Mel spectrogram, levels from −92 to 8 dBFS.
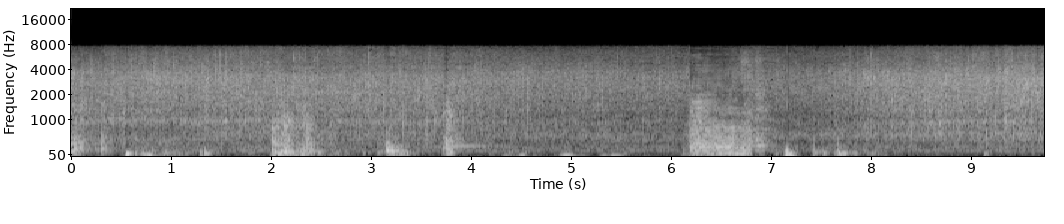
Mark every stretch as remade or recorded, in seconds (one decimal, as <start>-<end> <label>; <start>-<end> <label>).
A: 0.0-6.1 recorded; 6.1-6.8 remade; 6.8-9.7 recorded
